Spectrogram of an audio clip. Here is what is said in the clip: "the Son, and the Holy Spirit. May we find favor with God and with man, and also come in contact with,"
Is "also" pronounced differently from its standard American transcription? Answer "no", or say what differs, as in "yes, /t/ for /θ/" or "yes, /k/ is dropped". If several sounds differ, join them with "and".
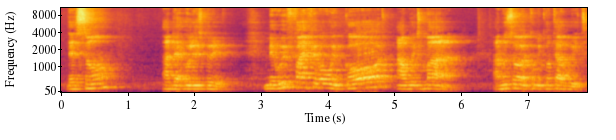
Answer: yes, /l/ is dropped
